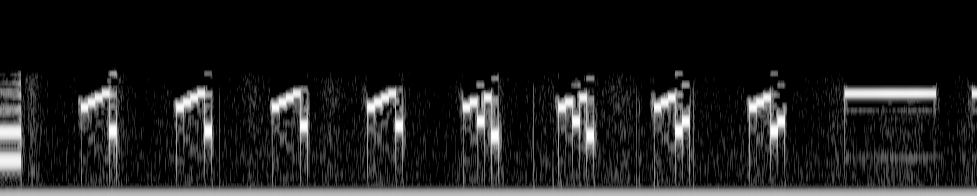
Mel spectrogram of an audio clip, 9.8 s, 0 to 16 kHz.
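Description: Five-tone selective call (ZVEI), heard as quick runs of five tones, tones of about 70 ms. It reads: 89003 89003 89004 89004 89502 89502 89035 89035
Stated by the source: ZVEI five-tone call received on SDR, logged by Feuerwehr Orlamünde.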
